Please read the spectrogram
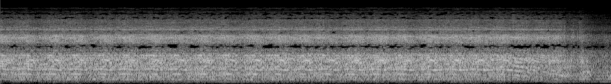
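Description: Electric mixer grinder with a steel jar running steadily at speed, blending a liquid sattu drink. The motor starts to wind down at the very end as it is switched off.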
